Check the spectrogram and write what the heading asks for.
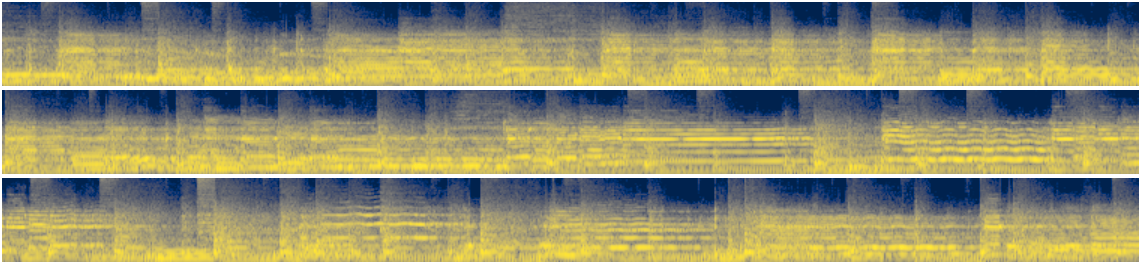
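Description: Live blues band playing an instrumental passage: an electric guitar leads with held, wavering vibrato notes over an upright bass line and drums.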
